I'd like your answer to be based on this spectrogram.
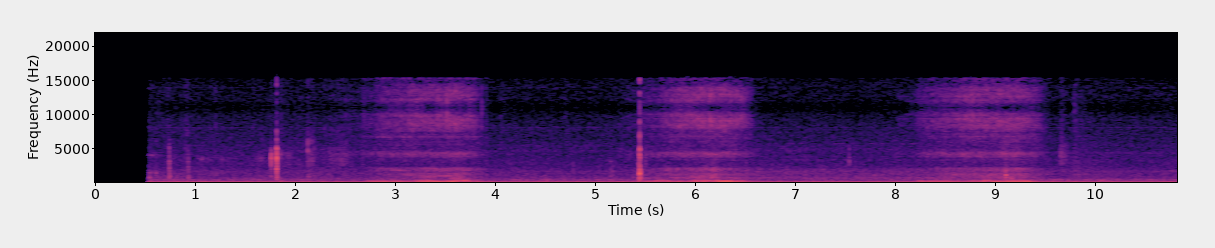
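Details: Person asleep on a couch snoring: soft, regular, fluttering snores about every three seconds over a steady room hum.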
